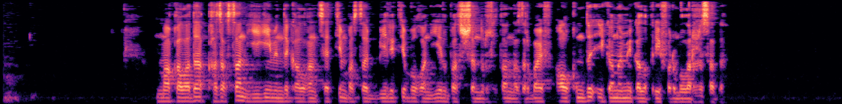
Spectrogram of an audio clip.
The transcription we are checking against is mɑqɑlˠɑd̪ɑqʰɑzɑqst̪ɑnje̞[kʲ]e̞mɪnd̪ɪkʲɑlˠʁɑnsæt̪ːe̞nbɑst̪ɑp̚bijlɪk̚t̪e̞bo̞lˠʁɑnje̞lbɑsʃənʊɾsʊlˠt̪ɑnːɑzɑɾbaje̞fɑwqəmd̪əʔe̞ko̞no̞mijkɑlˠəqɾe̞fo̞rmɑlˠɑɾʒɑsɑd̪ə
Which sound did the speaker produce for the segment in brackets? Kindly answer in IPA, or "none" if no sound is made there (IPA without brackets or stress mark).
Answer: ɡʲ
